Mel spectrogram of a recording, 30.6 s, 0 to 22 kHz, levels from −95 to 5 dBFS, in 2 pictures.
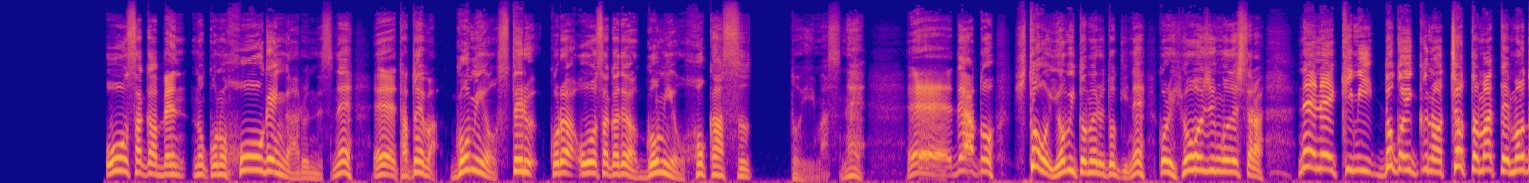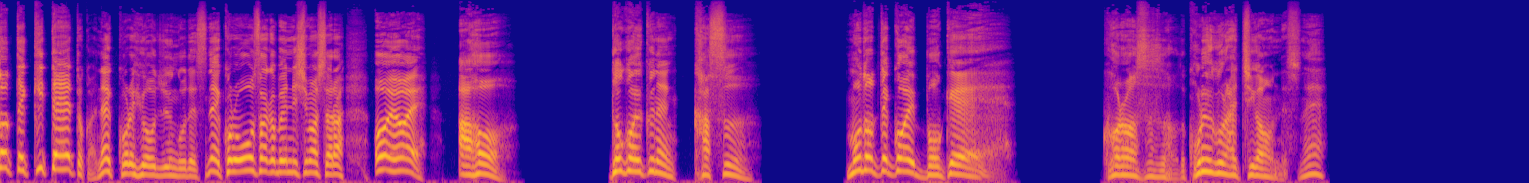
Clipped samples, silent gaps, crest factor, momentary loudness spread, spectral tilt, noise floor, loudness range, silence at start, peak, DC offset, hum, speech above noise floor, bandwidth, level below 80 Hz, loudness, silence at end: under 0.1%; none; 16 dB; 12 LU; -4 dB/octave; -86 dBFS; 5 LU; 1.05 s; 0 dBFS; under 0.1%; none; 71 dB; over 20 kHz; -54 dBFS; -15 LUFS; 2.05 s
